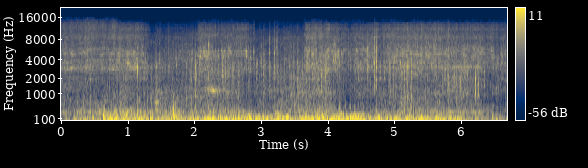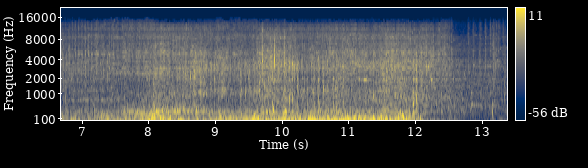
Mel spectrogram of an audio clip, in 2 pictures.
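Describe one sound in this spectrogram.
A bike chain and frame rattle over bumps.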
